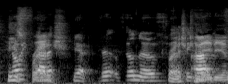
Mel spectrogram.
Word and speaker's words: Villeneuve: Anyways, if you don't know what Sicario is, it's basically Denis Villeneuve. Is that how you pronounce his name? He's French. Yeah, Villeneuve. French Canadian. Villeneuve.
